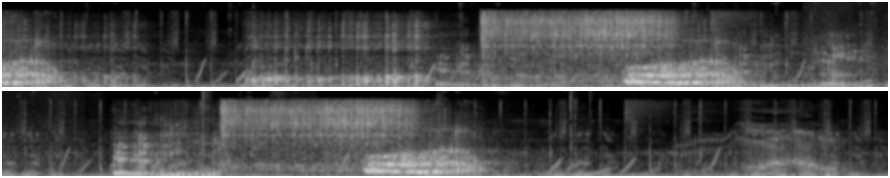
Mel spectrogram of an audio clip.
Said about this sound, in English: This is vomiting.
